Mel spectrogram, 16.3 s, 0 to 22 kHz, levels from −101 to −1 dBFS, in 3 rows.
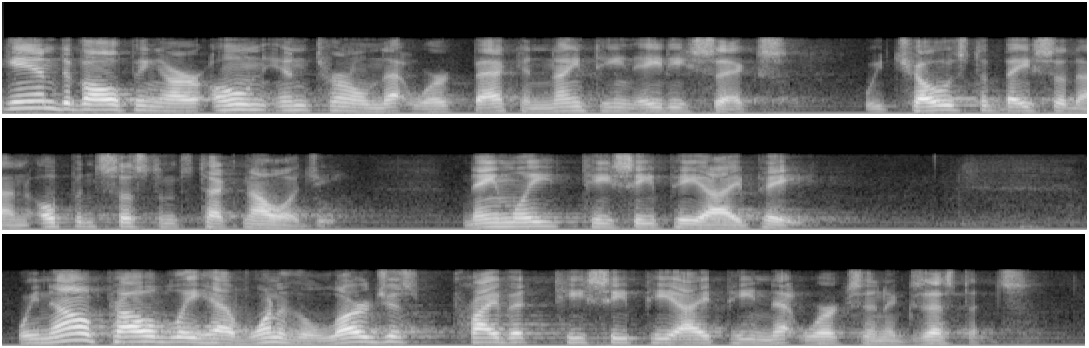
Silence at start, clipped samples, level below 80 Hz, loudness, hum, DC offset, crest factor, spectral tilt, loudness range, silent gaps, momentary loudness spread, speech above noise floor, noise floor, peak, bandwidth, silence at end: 0 s; under 0.1%; -56 dBFS; -19 LUFS; none; 1%; 20 dB; -3 dB/octave; 6 LU; none; 11 LU; 38 dB; -57 dBFS; 0 dBFS; 6 kHz; 0.3 s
